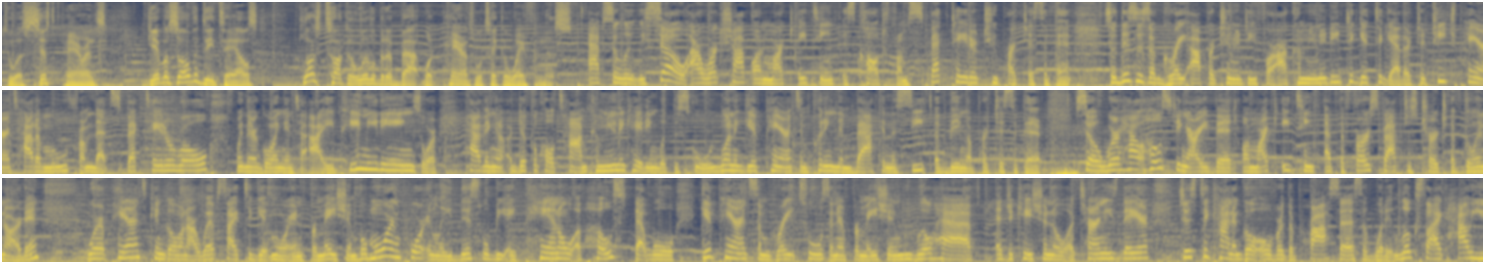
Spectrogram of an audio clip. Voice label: Voice Air check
